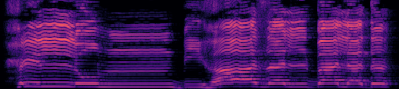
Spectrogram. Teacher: دال جزم کلکلا لے گا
